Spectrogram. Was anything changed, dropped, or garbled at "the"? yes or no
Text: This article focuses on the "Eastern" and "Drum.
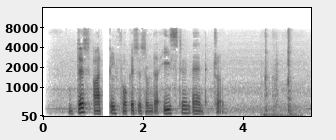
no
